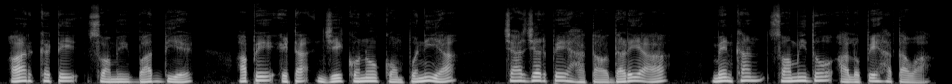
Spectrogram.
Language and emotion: Santali, neutral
